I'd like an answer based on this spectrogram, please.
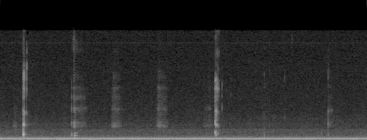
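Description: Repeated short, sharp hiccup sounds about once a second over a steady background hum.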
